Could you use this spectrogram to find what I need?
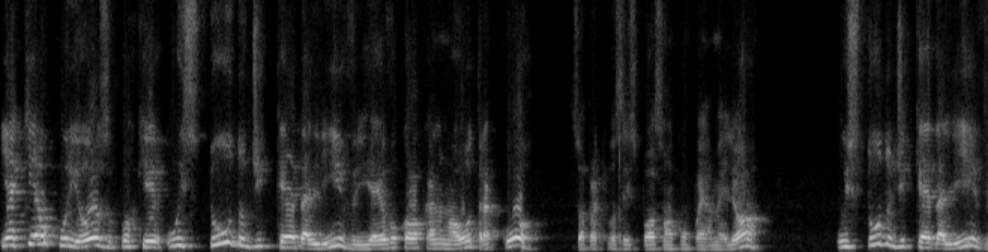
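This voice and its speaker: This man has a high pitch and a dark, mellow tone. His pitch swings very widely at a moderate pace. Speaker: physics professor. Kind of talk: lecture. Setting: live-streamed online class.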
